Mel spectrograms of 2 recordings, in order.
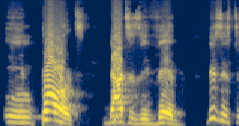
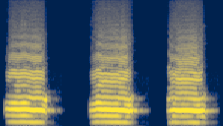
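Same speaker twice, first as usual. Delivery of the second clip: "O" held long, loud and level; stressed syllable alone; 4 dB louder, much slower than usual. Shown as a demonstration. Teacher isolating the stressed syllable for students, emphatic demonstration. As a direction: punch out "O" by itself, drawn out. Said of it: "with the O R being stressed".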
